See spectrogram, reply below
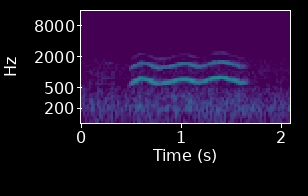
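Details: Talking pet parrot from Assam with a cute voice, giving one drawn-out tonal note lasting just over a second, smooth and gently wavering in pitch, against a faint low background hum.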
